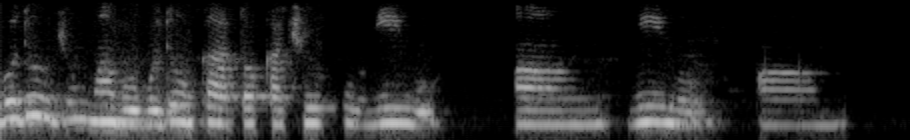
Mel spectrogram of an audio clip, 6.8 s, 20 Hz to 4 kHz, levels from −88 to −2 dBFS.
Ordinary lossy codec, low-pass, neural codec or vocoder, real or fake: Opus, 16 kbps; 3.6 kHz; none; real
